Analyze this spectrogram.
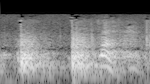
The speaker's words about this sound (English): Now I take this hammer. Mm-hmm. Now I see it says, take the hammer and pound the watch out flat. There.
